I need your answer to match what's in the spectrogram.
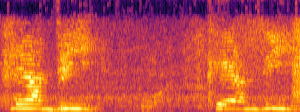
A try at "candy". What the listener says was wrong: Okay, just make sure you're not accenting that final syllable, okay? So you can say candy, but don't accent it. Make sure you're accenting the first syllable.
